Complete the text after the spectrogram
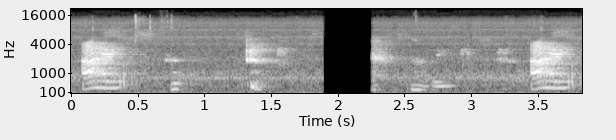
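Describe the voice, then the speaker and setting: A woman's voice: sits high, lively intonation, very slow, noisy background, full character voice. A woman playing Sonic as a young hero in training, giggling and teasing in live cosplay role-play over a call. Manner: giggly, playful. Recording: echoey live video call.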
